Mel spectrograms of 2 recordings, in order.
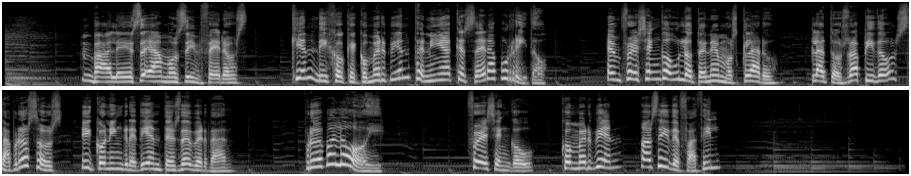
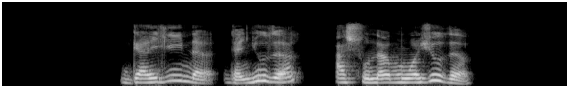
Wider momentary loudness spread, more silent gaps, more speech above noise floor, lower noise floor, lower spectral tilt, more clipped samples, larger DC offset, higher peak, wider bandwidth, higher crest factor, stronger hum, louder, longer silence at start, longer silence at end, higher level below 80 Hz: about the same, 11 LU vs 9 LU; neither; second, 34 dB vs over 76 dB; second, -50 dBFS vs under -90 dBFS; second, -3.5 dB/octave vs -5.5 dB/octave; neither; neither; about the same, 0 dBFS vs -2 dBFS; first, over 20 kHz vs 7.8 kHz; about the same, 16 dB vs 14 dB; neither; about the same, -16 LUFS vs -15 LUFS; second, 0.05 s vs 1.2 s; about the same, 0.95 s vs 0.95 s; about the same, -54 dBFS vs -58 dBFS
